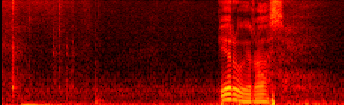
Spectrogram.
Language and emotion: Russian, sad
